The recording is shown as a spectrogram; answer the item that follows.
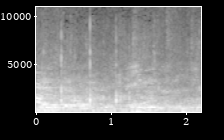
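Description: People's voices calling out and talking across an outdoor football pitch, with no clear words.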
